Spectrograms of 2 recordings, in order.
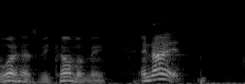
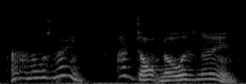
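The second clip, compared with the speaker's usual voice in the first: squeaky whine; 12 semitones higher, 4 dB quieter than usual. Pretend. Squeaky frustrated complaint.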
